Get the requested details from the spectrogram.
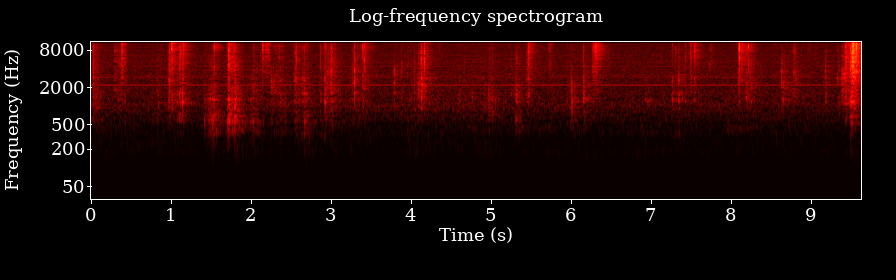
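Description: Small metal screws clink as they are set down on a hard surface.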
